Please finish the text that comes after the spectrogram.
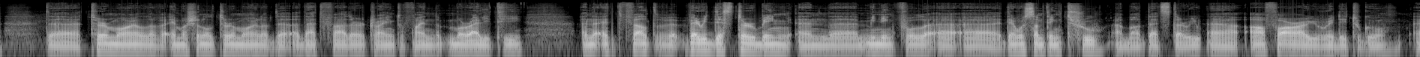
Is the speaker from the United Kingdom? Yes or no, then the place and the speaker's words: no; Canada; There's something about being a Canadian and being raised in the suburb of United States, you know, yeah.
